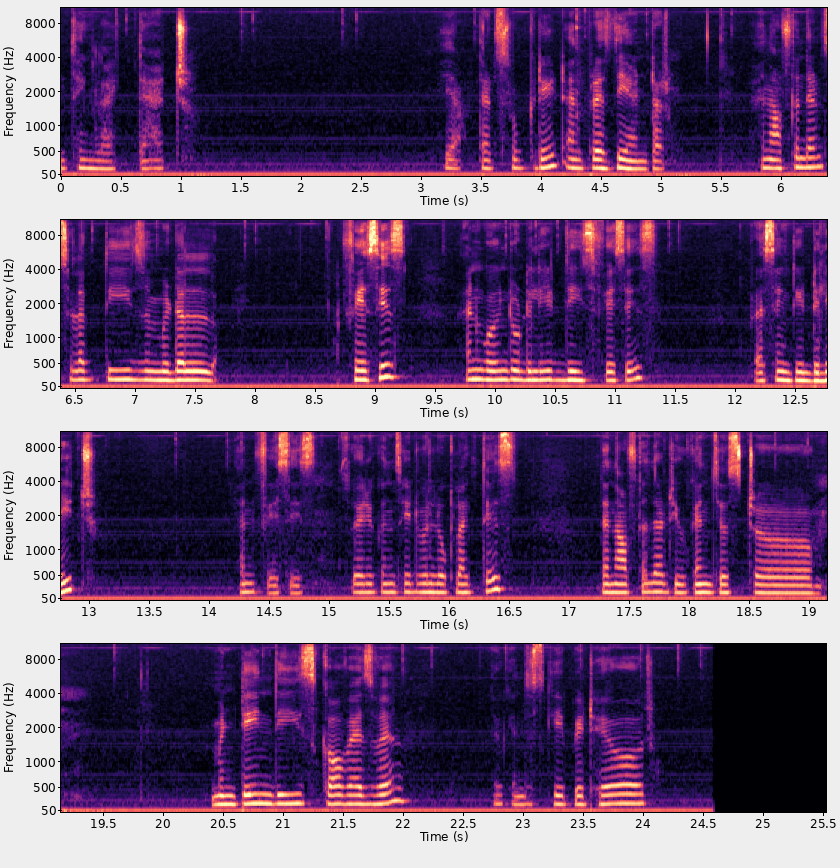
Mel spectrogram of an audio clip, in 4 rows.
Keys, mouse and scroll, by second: 9.5 shift+middle click, 9.5 scroll down 1, 10.1 scroll up 1, 12.1 shift+click, 12.6 shift+middle click, 16.0 Delete, 16.0 shift+middle click, 16.0 scroll down 2, 16.4 shift+middle click, 17.0 Tab, 17.0 scroll up 2, 17.2 Tab, 17.8 shift+middle click, 18.4 1, 18.8 click, 19.6 click, 21.2 shift+middle click, 21.6 scroll down 1, 22.1 click, 22.9 click, 24.3 click, 24.6 click, 25.0 click.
